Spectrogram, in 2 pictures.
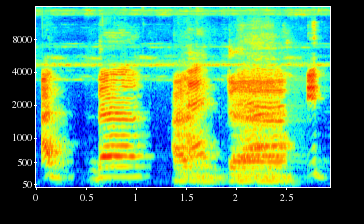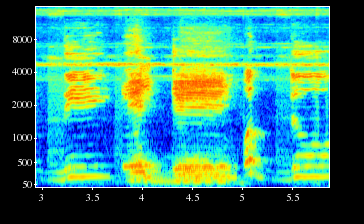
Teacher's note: tidak ada aliran udara tidak ada aliran suara kita melafazkan huruf Dal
